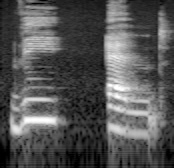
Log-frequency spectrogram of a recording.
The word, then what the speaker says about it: the: And you'll notice that when I say it quite quickly, I join them together as well with a Y sound.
